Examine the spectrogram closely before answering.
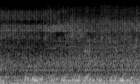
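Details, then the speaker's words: Mercury/Tohatsu 25/30 hp EFI outboard fitted with Honda big tiller, after the install: low, steady, even idle just after starting, no misses, knocks or rattles; runs smoothly. "As you can see, she runs. This is after the repair."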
